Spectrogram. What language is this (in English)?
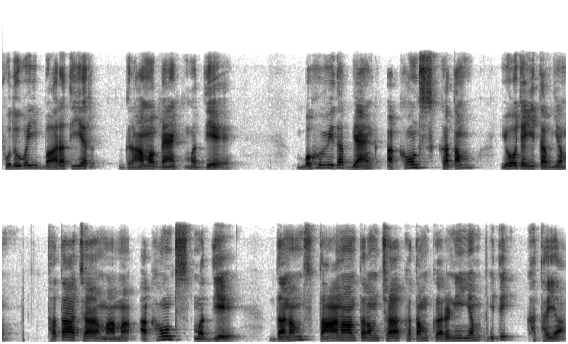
Sanskrit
